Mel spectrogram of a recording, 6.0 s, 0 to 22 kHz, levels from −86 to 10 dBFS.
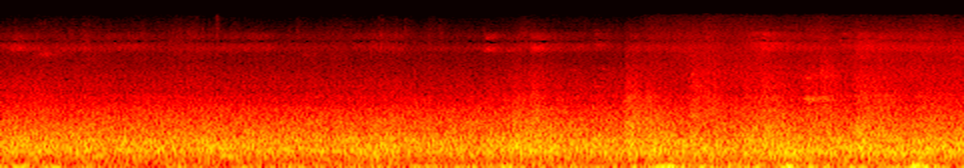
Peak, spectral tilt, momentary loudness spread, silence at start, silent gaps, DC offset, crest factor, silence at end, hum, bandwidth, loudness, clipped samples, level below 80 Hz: -6 dBFS; -6 dB/octave; 3 LU; 0 s; none; under 0.1%; 14 dB; 0 s; none; 15.5 kHz; -22 LUFS; under 0.1%; -32 dBFS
